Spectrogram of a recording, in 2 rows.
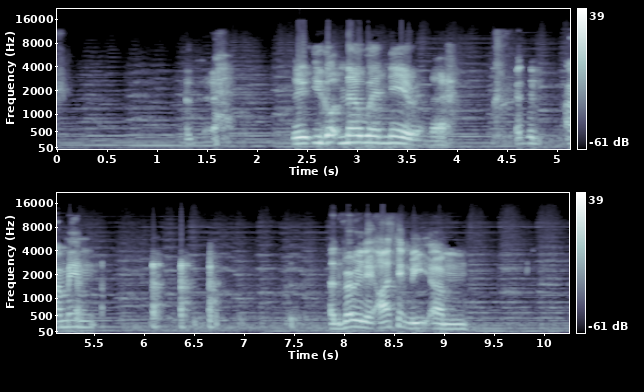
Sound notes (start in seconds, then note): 1.2 sighs; 6.0 chuckling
